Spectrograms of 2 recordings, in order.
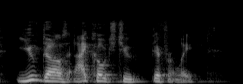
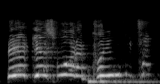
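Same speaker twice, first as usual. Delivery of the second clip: high mocking kid voice, much higher and louder; mock the son in a squeaky child voice; imitating his son, chirpy and high; mimicking son; 9 dB louder than usual. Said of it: "Then he'll come up and says".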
